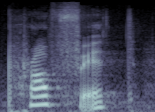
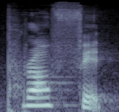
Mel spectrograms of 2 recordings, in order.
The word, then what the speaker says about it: prophet: by 누구누구에 의하여 by the prophet 마이카. prophet 이 부분은 F 발음입니다. 여러분 제가 이렇게 할 때 여러분도 부지런히 이렇게 같이 입으로 따라 하셔야만 됩니다.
